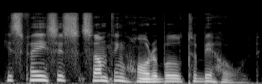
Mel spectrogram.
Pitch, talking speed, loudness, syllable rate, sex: 140 Hz, 160 wpm, -17 LUFS, 5.0 syllables/s, male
